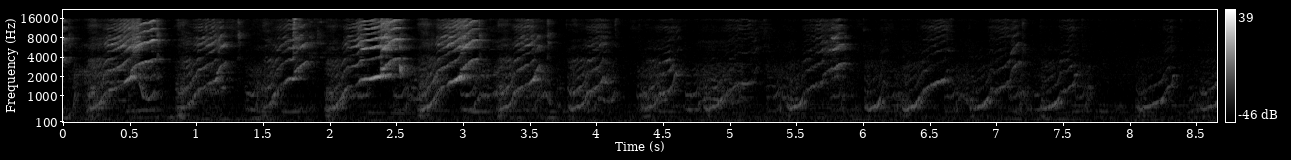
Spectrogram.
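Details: Hungry pet guinea pig calling for food with a steady run of upward-sliding squeaky whistles, roughly one or two each second, loudest at the start and easing off later.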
